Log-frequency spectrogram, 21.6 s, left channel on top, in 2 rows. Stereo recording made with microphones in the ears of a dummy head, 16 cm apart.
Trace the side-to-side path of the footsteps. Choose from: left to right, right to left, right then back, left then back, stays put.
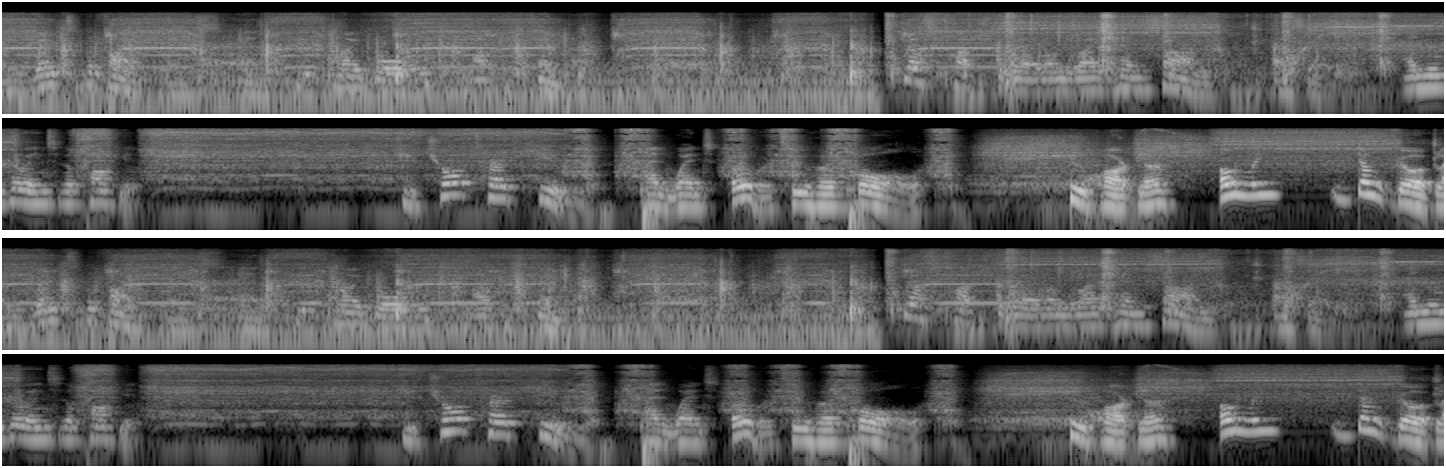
right then back.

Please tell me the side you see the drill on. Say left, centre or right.
left.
